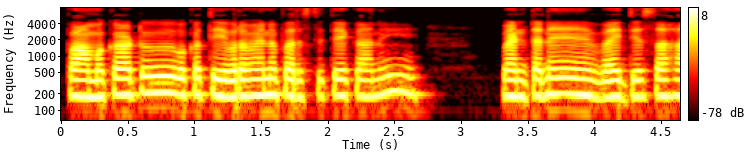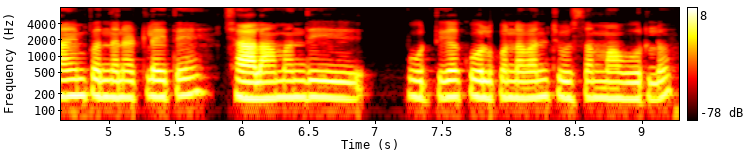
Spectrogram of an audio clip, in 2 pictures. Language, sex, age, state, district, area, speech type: Telugu, female, 60+, Andhra Pradesh, East Godavari, rural, spontaneous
